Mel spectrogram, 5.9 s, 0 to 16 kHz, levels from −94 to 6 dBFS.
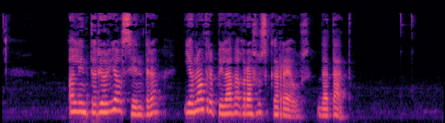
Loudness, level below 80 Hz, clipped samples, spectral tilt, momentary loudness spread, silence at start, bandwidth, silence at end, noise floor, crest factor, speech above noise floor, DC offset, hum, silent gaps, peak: -26 LUFS; -66 dBFS; under 0.1%; -4 dB/octave; 9 LU; 0.9 s; 11.5 kHz; 1.35 s; -70 dBFS; 18 dB; 44 dB; under 0.1%; none; none; -10 dBFS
